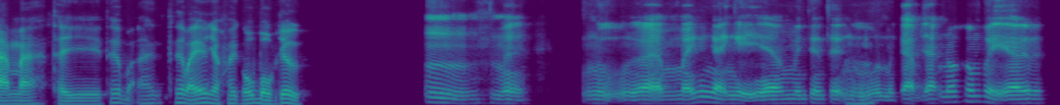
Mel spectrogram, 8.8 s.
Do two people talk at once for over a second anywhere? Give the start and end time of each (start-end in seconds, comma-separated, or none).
none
